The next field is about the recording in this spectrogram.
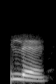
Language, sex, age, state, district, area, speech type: Malayalam, female, 45-60, Kerala, Thiruvananthapuram, urban, conversation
